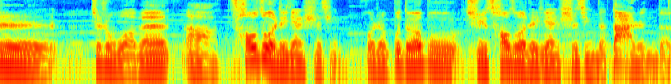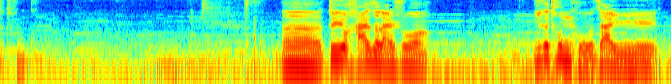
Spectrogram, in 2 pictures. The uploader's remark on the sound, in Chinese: 本期「红灯区」节目还是在车内、在满是红灯的拥堵道路上录制。一刀未剪，一句没落。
